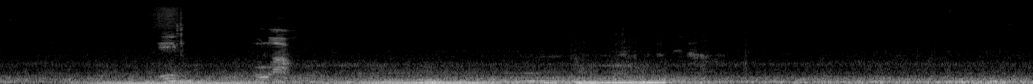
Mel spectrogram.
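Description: Car engine and road rumble heard from inside the cabin, swelling after the first second and then easing to a lower steady level about two-thirds of the way through as the car lifts off the throttle.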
